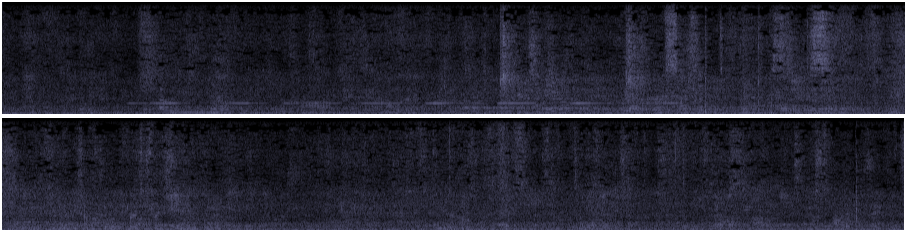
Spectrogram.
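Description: Many people chatter and talk all around in a busy indoor hall.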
